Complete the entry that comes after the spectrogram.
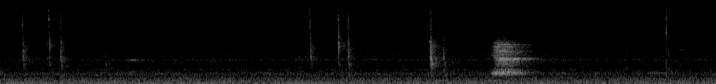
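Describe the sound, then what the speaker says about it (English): Dogs bark a few times in the distance. Brief yaps stand out against a quiet background, along with scattered clicks of keyboard typing. "Dogs."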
